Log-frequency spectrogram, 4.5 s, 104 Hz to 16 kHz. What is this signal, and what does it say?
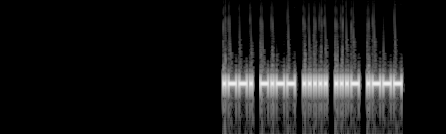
Morse code, heard as a keyed tone, about 43 wpm, 700 Hz. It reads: PY5VJ
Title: DXCC-100 Call Signs - 5 Characters - Repeated 3x - 45wpm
